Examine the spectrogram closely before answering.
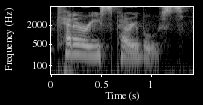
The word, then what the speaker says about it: ceteris paribus: grew up in texas so my pronunciation ceteris paribus uh is not uh is more of a texas pronunciation it's not the true latin keteris periboose but it means everything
